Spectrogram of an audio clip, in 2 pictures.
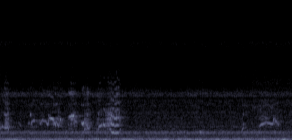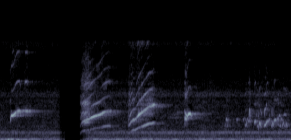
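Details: A canary giving ngeriwik chirps, meant to prompt young canaries to sing: soft twittering, a brief silent gap, then loud rising and falling whistled chips in quick succession; steady hum behind.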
